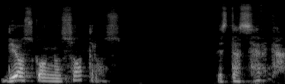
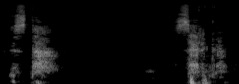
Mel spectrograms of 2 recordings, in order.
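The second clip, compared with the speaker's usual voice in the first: whisper; 10 dB quieter, slower than usual. Shown as a demonstration. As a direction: drop into a whisper. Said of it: "No necesita gritar".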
